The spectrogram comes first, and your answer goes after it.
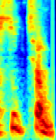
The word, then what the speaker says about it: सूक्ष्म: सूक्ष्म सूक्ष्म होता है हिंदी बोलना सीखो शब्दों को गलत मत बोलो सूक्ष्म होता है सूक्ष्म सूक्ष्म सूक्षम विधालय विधालय विधालय पता नहीं कहां से गलत उच्चारण सूक्ष्म जीव है ना सूक्ष्म जी सूक्ष्म नहीं सूक्ष्म जब आप बोल रहे हो तो क्या हो रहा है जो बीच का क्ष है वो पूरा हो जा रहा है वहां पर उसमें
